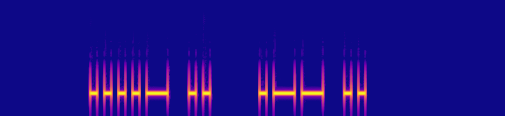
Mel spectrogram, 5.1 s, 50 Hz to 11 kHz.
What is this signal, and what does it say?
Morse code, heard as a keyed tone, about 17 wpm, 700 Hz. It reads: 4I WI
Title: Winter Field Day Exchanges 17wpm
